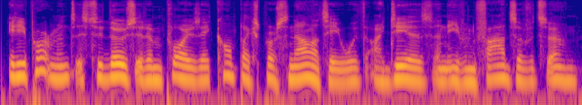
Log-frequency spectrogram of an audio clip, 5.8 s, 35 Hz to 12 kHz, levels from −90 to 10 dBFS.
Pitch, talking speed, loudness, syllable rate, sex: 145 Hz, 185 wpm, -16 LUFS, 5.2 syllables/s, male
